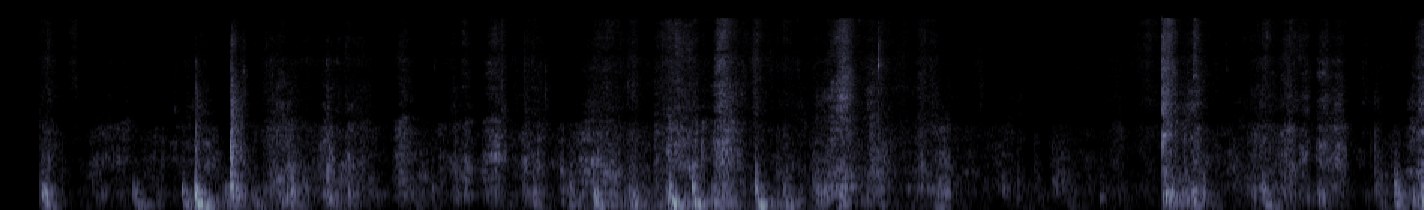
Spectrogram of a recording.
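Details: Dog panting, one of two female brindle dogs: Attie, a three-year-old Boerboel (South African Mastiff), or Lagertha, a Serbian Defense Dog aged one year four months. Rough, rapid breaths pulse steadily through nearly the whole stretch, with a louder burst near the end.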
